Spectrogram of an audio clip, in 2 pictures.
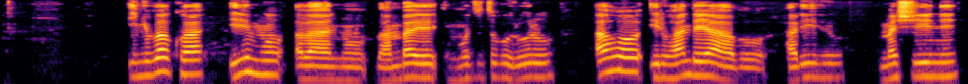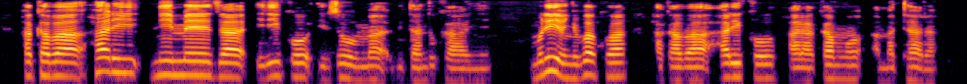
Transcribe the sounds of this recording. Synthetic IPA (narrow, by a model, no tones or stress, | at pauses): iɲuβakwa | iɾimŋo̞aβaːn̥huβaːmbaje̞ʔim̥huːnzizuβuɾuɾu | aho̞iɾuɦaːnde̞jaːβo̞ | haɾijo | imaʃiːni | hakaβahaɾinime̞ːzaiɾikʰo̞ʔivjuːmaβitaːndukaɲe̞ | muɾiːjo̞ɲuβakwa | hakaβahaɾikʰo̞haɾakamŋo̞amataɾa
